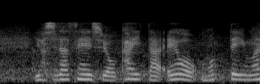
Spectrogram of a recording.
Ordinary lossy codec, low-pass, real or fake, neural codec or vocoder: none; 7.2 kHz; real; none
